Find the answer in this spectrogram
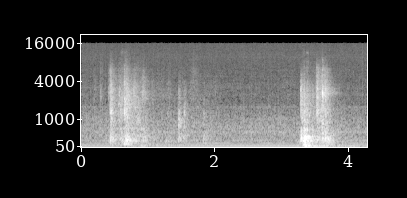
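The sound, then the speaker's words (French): A door being opened: a latch clunk and rattle, a softer knock a moment later, then a louder bang as it swings or settles. No voices. “Et lui ouvre la porte.”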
